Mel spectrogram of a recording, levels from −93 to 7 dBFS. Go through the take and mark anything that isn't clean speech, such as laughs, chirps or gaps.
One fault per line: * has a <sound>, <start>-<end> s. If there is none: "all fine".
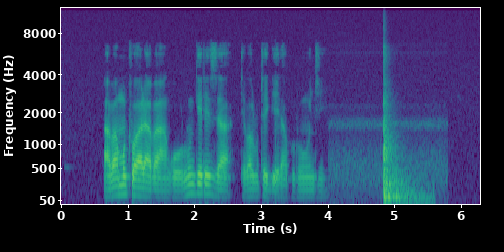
* has a thud, 4.8-5.6 s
